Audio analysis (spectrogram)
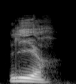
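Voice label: "lire", French; Mots francais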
